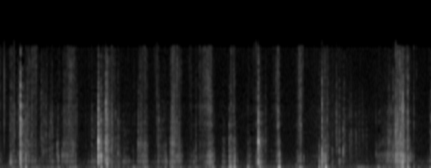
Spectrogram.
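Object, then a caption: Green chili pepper half and cotton swab. A cotton swab is dragged and scraped inside a hollow half of a green chili pepper held close to the mic. About nine short, crisp scratching strokes are heard, bright and crinkly like tearing paper, with almost no low end and no ring after each one.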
